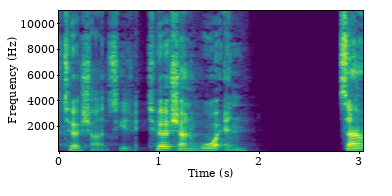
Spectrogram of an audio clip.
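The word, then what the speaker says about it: Tershawn: I I think it's pronounced Tershan, but yeah, it's Tershan, excuse me.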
